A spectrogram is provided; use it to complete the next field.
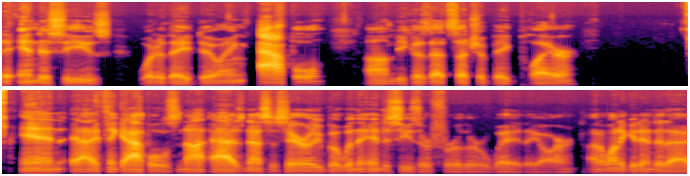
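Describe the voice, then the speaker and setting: Very deep and low, the man's voice carries vocal fry and ordinary pitch variation at a fairly quick pace. The sound is dry and close, with no echo. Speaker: crypto trading analyst. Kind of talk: market analysis commentary. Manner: casual, hesitant with fillers.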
